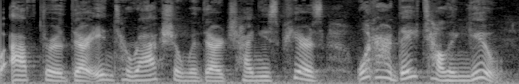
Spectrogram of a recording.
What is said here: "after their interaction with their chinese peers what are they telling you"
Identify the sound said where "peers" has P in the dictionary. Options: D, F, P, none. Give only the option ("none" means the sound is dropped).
P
